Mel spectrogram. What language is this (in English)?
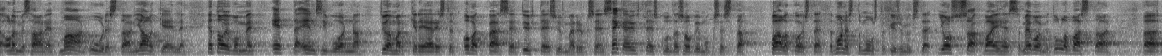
Finnish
